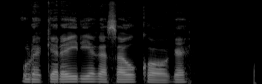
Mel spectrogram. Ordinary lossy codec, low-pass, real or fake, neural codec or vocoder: none; none; real; none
